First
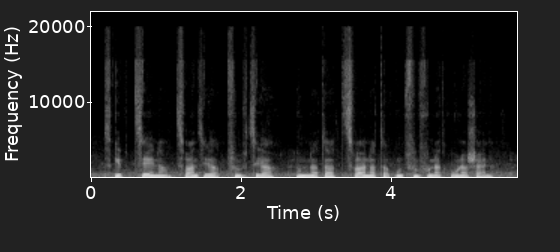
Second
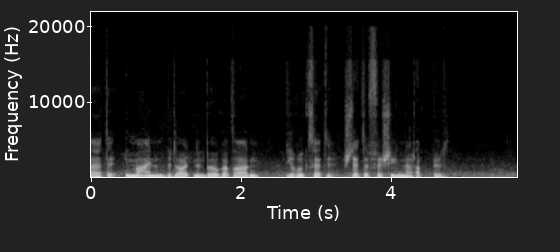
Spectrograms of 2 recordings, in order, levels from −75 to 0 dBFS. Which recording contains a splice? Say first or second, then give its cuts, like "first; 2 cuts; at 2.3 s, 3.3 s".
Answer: second; 3 cuts; at 1.9 s, 2.6 s, 4.3 s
